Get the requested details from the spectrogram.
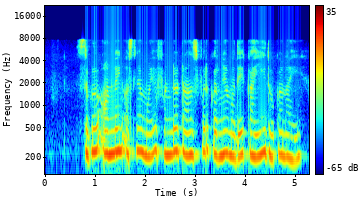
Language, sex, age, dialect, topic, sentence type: Marathi, female, 31-35, Northern Konkan, banking, statement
